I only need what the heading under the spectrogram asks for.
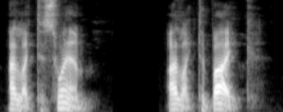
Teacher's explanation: When we say it quickly, the word to is pronounced ta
